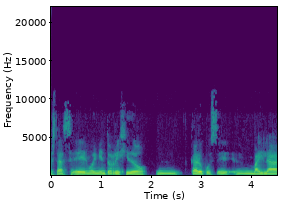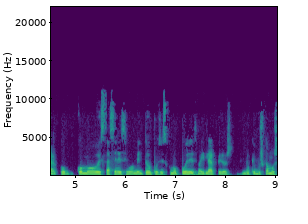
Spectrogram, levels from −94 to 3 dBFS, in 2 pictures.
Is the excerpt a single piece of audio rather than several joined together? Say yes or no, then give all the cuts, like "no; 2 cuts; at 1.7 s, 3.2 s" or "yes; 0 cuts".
yes; 0 cuts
